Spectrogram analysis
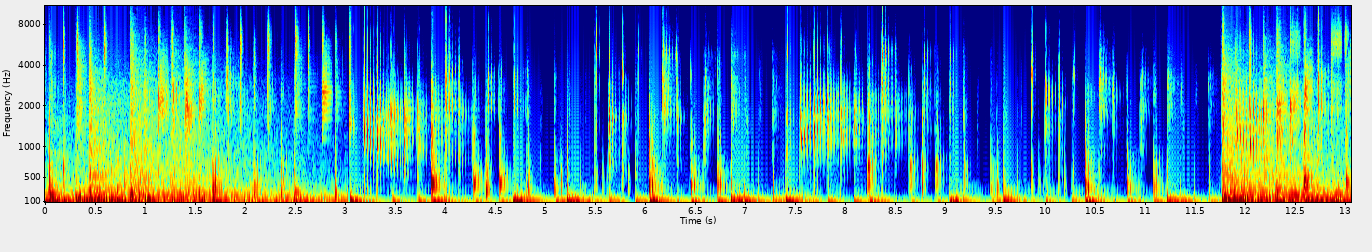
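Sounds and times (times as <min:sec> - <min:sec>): steady bass: 0:00.0 - 0:03.2, 0:11.8 - 0:13.0
drum machine beat: 0:00.0 - 0:13.0
synthesizer track: 0:11.8 - 0:13.0.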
